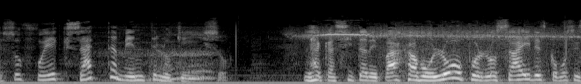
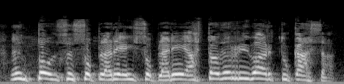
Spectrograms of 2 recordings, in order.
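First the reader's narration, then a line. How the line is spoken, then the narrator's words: Wolf growling. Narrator (Spanish): gruñó el lobo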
